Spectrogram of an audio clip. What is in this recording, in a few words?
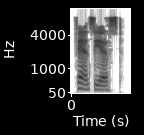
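"fanciest", British English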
